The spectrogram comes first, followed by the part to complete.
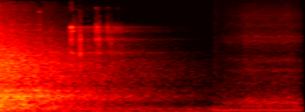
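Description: The last drum-kit hit of a post-metal band's song, with cymbals ringing and fading out over about a second and a half. After it comes a faint steady hum.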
